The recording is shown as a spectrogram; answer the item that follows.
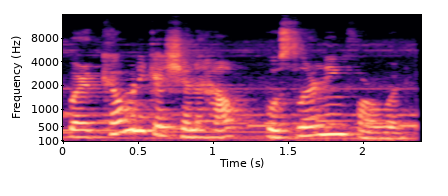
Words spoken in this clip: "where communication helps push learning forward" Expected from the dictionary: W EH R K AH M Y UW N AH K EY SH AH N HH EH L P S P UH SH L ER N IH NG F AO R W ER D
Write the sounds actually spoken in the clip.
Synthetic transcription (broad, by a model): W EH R K AH M Y UW N AH K EY SH AH N HH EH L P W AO S L ER N IH NG F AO R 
